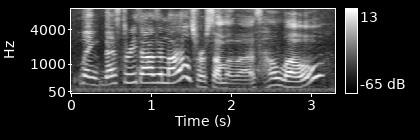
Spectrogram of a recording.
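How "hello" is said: usual speaking voice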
